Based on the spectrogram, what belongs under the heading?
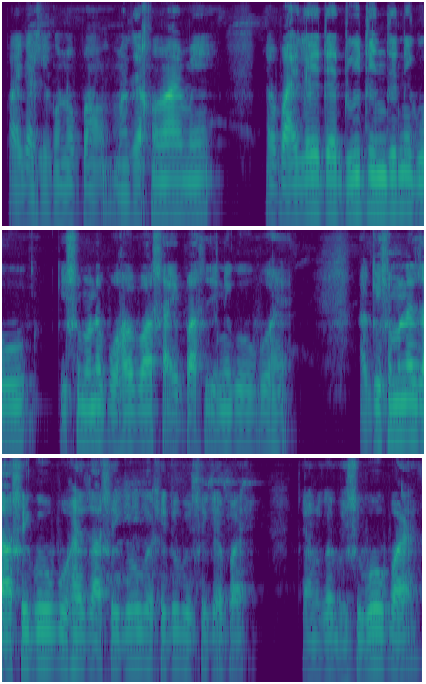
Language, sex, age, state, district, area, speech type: Assamese, male, 60+, Assam, Majuli, urban, spontaneous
